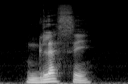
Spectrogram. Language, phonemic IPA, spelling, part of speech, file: French, /ɡla.se/, glacer, verb, Fr-glacer.ogg
- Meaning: 1. to freeze; to turn to ice 2. to freeze 3. to ice (cover with icing) 4. to turn to ice (become ice)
